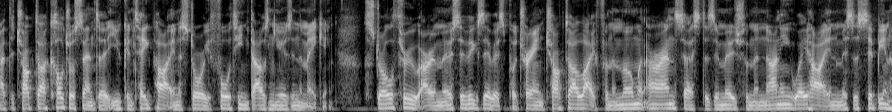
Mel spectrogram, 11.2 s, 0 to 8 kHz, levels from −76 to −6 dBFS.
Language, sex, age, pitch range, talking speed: English, male, 20-39, 95-115 Hz, 195 wpm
